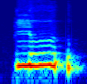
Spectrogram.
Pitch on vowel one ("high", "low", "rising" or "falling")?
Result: falling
